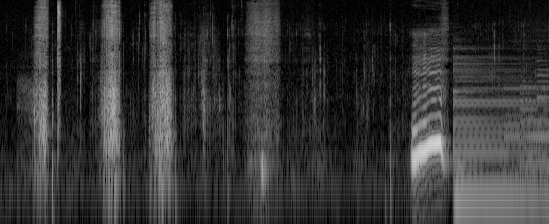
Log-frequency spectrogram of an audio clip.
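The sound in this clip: Thick noodles in a rich beef-bone and chicken broth with vinegar are eaten in a few separate noisy slurping and chewing bursts amid quiet, followed by a short tonal sound effect and a sustained tone.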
